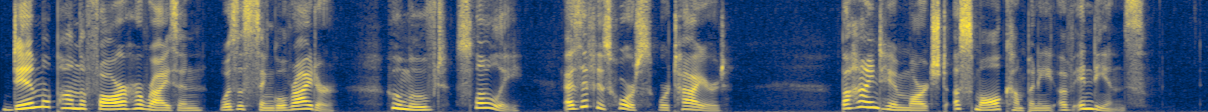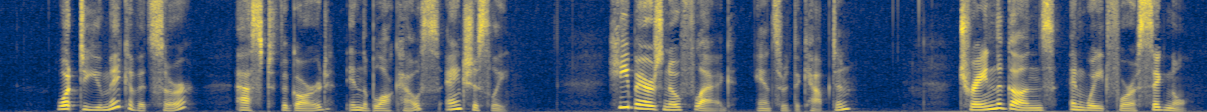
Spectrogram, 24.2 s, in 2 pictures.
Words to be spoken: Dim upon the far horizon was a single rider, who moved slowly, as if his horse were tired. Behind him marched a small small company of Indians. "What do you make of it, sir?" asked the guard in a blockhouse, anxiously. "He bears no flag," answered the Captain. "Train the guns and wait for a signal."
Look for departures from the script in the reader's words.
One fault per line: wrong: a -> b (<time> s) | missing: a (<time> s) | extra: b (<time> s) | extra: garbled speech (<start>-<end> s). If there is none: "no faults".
missing: small (10.0 s)
wrong: a -> the (15.7 s)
